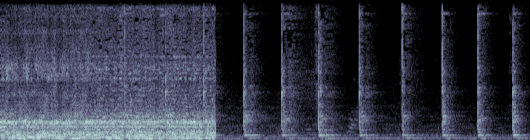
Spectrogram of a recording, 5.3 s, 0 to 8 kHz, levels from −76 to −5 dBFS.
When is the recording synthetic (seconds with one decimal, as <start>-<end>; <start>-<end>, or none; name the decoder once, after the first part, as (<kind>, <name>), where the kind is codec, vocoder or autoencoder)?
0.0-0.9 (codec, HILCodec)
